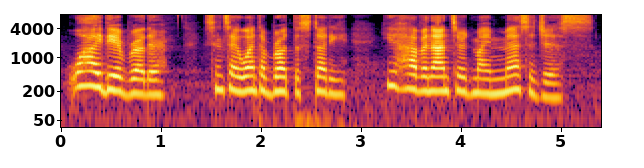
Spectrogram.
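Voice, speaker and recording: A woman voicing a creepy, obsessively loving younger brother, speaking slowly in a courtly, ominously affectionate way over music. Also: mid-range voice, clear, resonant tone, lightly acted. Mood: wounded, obsessive.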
